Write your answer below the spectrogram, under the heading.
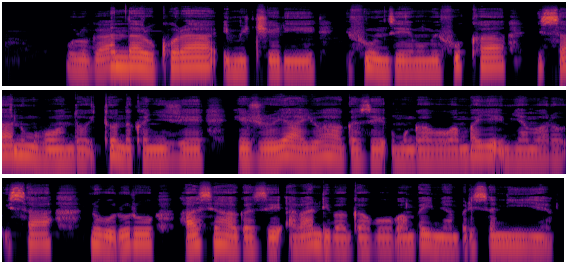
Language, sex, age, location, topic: Kinyarwanda, female, 18-24, Kigali, agriculture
